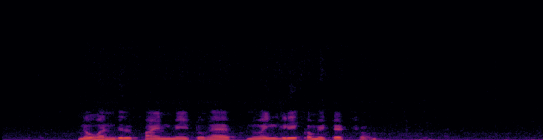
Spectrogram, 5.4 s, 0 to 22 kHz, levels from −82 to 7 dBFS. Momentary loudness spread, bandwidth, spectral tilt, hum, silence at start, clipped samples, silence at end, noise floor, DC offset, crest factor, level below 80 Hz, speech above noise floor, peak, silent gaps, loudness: 19 LU; 16 kHz; -7 dB/octave; none; 0.05 s; under 0.1%; 0 s; -62 dBFS; under 0.1%; 16 dB; -60 dBFS; 24 dB; -24 dBFS; none; -39 LUFS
